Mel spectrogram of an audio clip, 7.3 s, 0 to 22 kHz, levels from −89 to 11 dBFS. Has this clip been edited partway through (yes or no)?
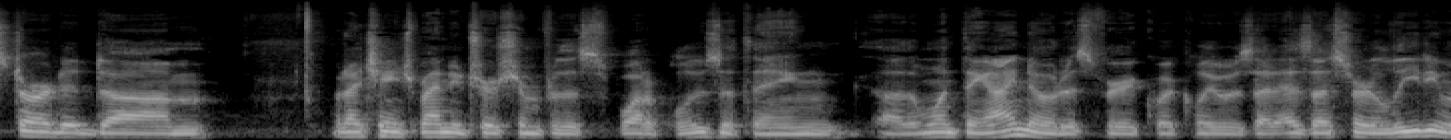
no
